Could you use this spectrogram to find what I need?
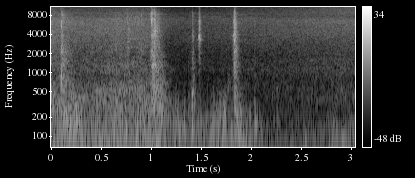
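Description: A van's front door clicks open.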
